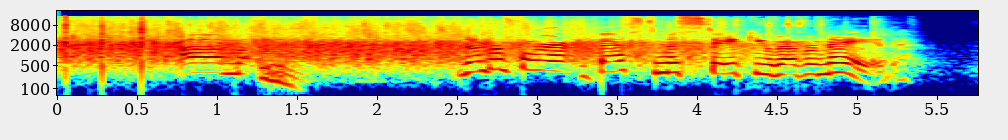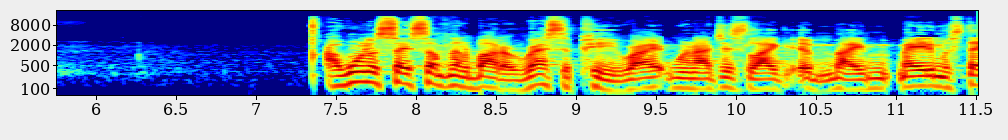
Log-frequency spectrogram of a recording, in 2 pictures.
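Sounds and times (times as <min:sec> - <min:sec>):
applause: 0:00.0 - 0:05.4
speech: 0:01.0 - 0:01.7, 0:02.5 - 0:05.4, 0:07.4 - 0:11.5.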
